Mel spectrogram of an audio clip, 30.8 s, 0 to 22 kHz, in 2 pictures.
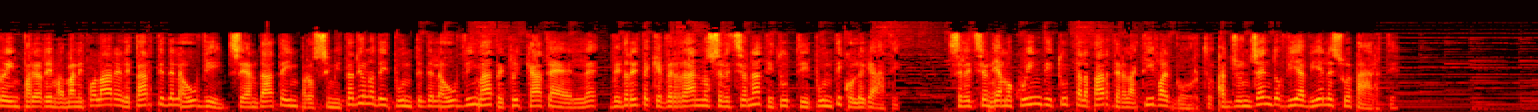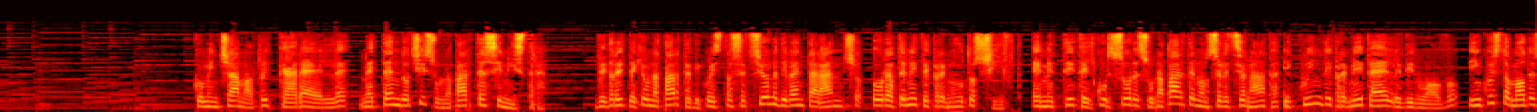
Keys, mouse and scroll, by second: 0.0-2.8 drag, 2.7-6.3 middle drag, 20.7 l, 29.3 shift+l.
